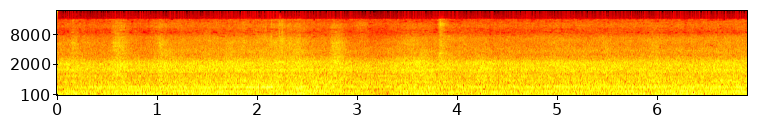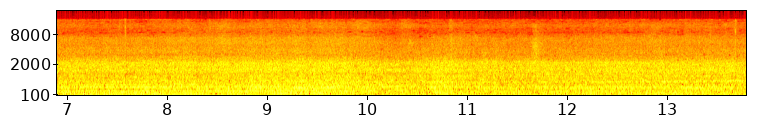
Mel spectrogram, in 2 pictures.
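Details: Mercedes-Benz OF 1721 BTC 5 bus (Apache Vip IV body) at steady driving: heavy low droning growl rumbling over the diesel and road noise; transmission growling loudly, cause not pinned down.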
